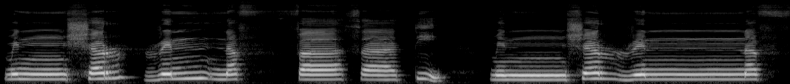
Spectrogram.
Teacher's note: من شین میں تھوڑا سا چھپائیں نون کی آواز کو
